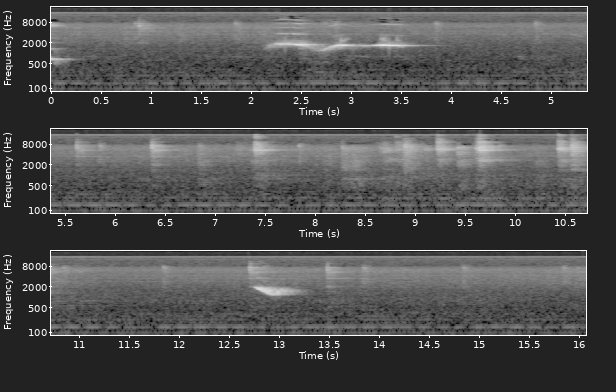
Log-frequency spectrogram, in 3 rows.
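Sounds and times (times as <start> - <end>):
talking bird whistling: 2.2 - 4.0, 12.8 - 13.3.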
